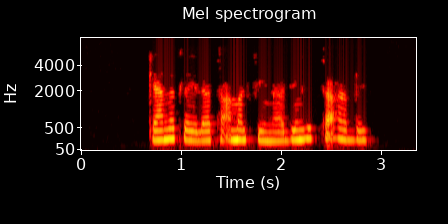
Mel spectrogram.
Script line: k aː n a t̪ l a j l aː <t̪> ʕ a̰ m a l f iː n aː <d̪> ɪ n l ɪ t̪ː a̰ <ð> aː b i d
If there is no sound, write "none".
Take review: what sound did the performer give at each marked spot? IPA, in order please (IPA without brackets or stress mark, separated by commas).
t̪, d̪, ʕ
